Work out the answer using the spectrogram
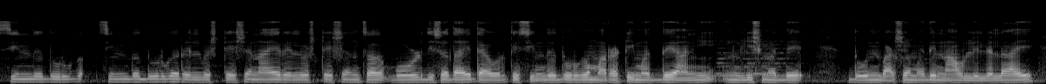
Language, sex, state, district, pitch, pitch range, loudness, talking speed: Marathi, male, Maharashtra, Sindhudurg, 110 Hz, 100-110 Hz, -29 LUFS, 130 wpm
